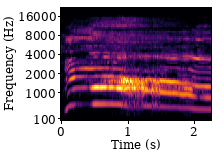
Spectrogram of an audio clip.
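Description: A woman wailing in distress: one long, loud cry held for over two seconds, rising at the start and sagging slightly in pitch toward the end.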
